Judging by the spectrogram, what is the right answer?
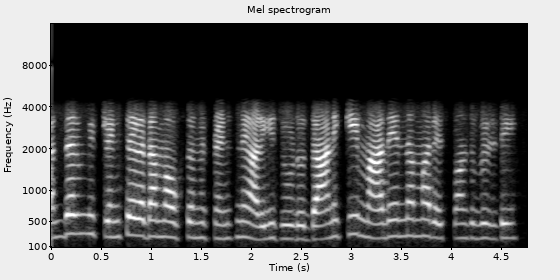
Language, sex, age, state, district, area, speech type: Telugu, female, 18-30, Telangana, Hyderabad, rural, conversation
